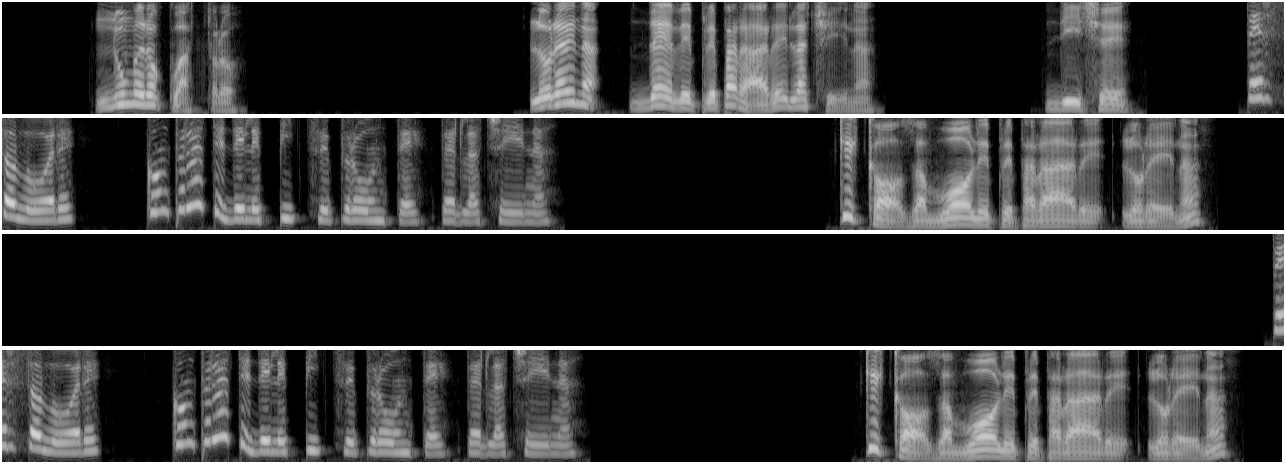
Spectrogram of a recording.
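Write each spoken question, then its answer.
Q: Che cosa vuole preparare Lorena?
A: pizze pronte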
